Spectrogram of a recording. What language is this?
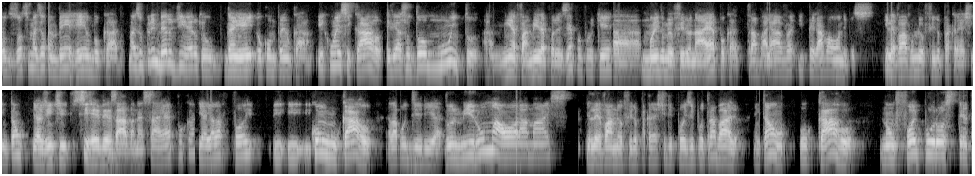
Portuguese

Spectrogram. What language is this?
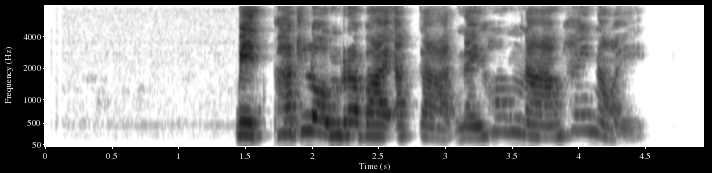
Thai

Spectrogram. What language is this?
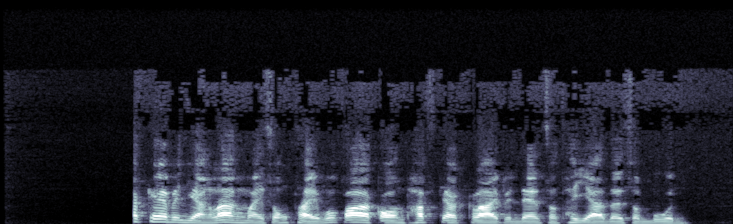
Thai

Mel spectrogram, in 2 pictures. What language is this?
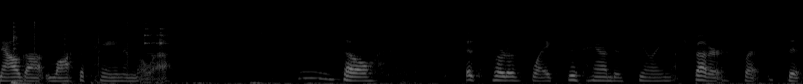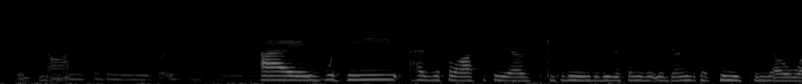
English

